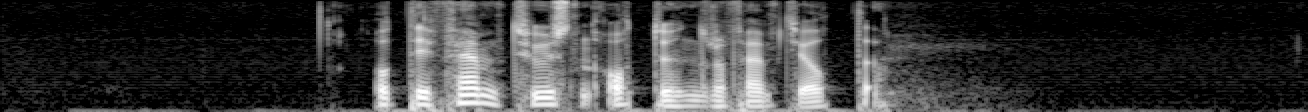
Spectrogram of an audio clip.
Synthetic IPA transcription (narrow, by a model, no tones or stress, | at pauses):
ɔt̪ɪfɛmt̪ʰʉːsn̩ʔɔ̰t̪əhʉnd̪ɾəoːfɛmt̪ʰɪɔt̪ʰə̰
